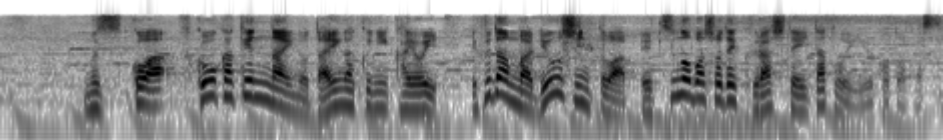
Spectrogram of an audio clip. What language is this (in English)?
Japanese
